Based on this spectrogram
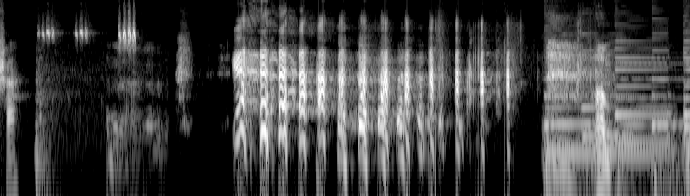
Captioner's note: laughs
